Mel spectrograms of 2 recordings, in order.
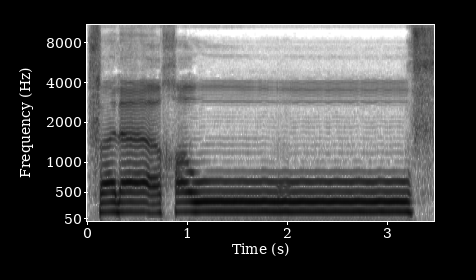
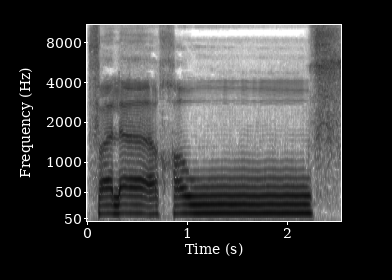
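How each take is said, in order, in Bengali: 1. 'aw' ধ্বনিটি তিন মাত্রা টানা হয়। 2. 'aw' ধ্বনিটি দুই মাত্রা টানা হয়।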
